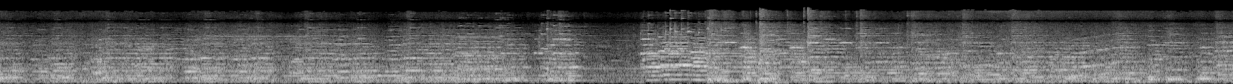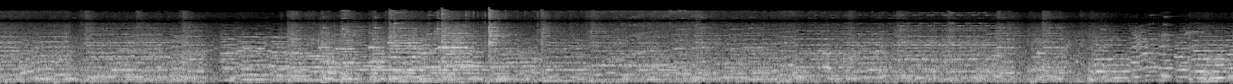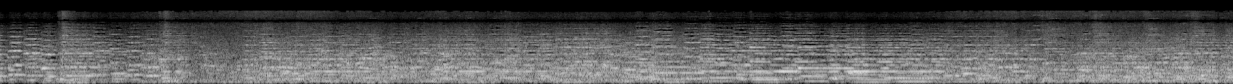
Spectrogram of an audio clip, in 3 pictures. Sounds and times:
Jazz: 0.0s - 36.9s.

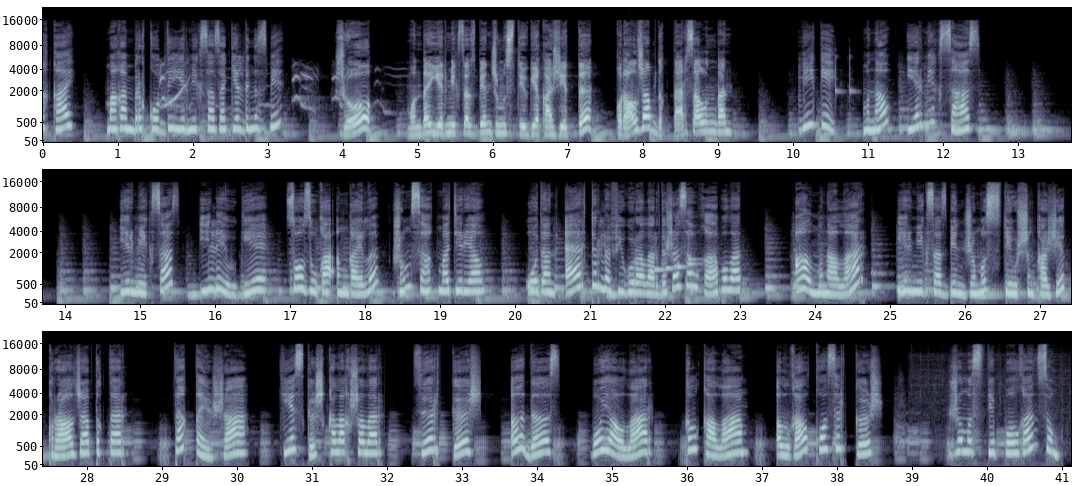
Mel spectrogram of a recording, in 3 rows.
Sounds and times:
Speech: 0.0s - 3.2s, 3.9s - 9.2s, 10.1s - 12.5s, 14.7s - 19.6s, 20.2s - 23.0s, 23.7s - 28.6s, 29.2s - 41.1s
Music for children: 0.0s - 38.2s, 38.8s - 41.1s.

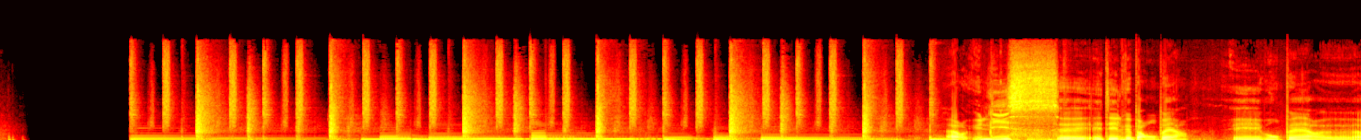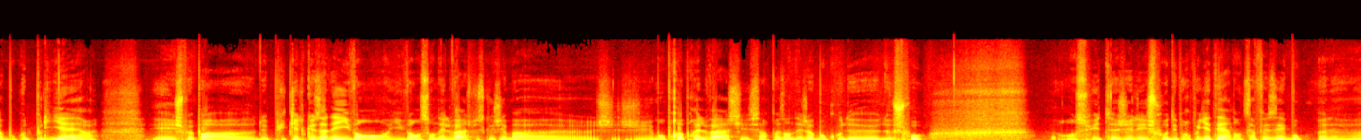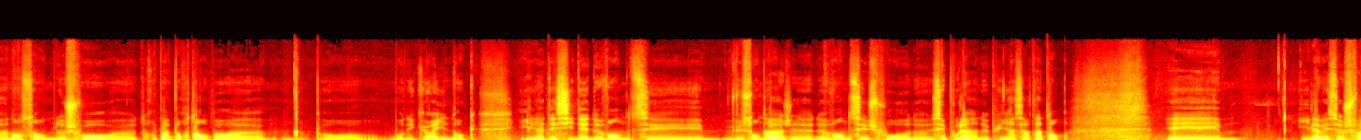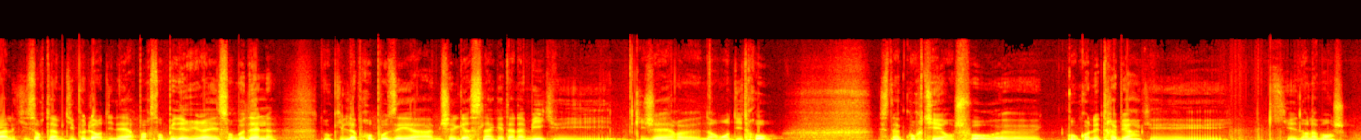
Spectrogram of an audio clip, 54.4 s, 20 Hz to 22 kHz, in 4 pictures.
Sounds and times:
Speech: 9.4s - 22.9s, 24.1s - 37.9s, 38.9s - 48.6s, 49.6s - 54.4s.

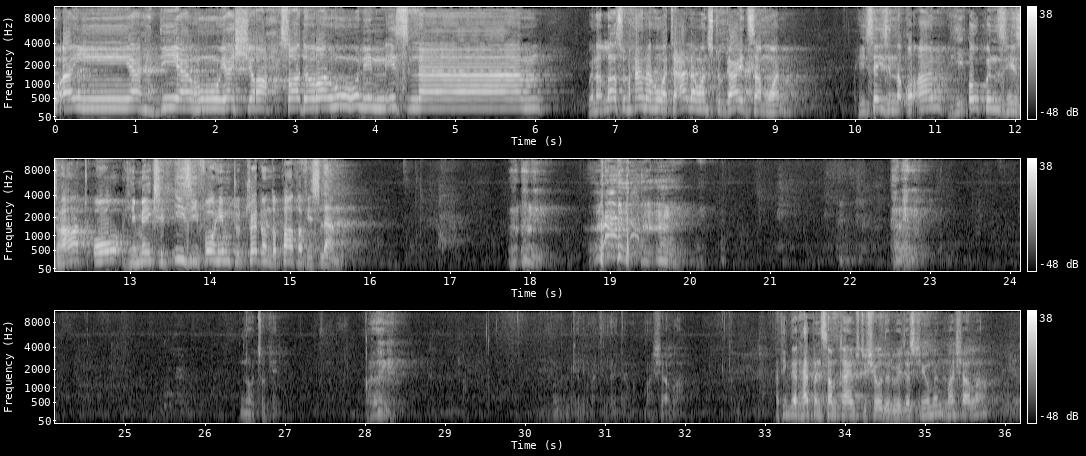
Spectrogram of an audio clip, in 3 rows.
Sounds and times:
Speech: 26.4s - 27.0s, 33.2s - 35.9s.

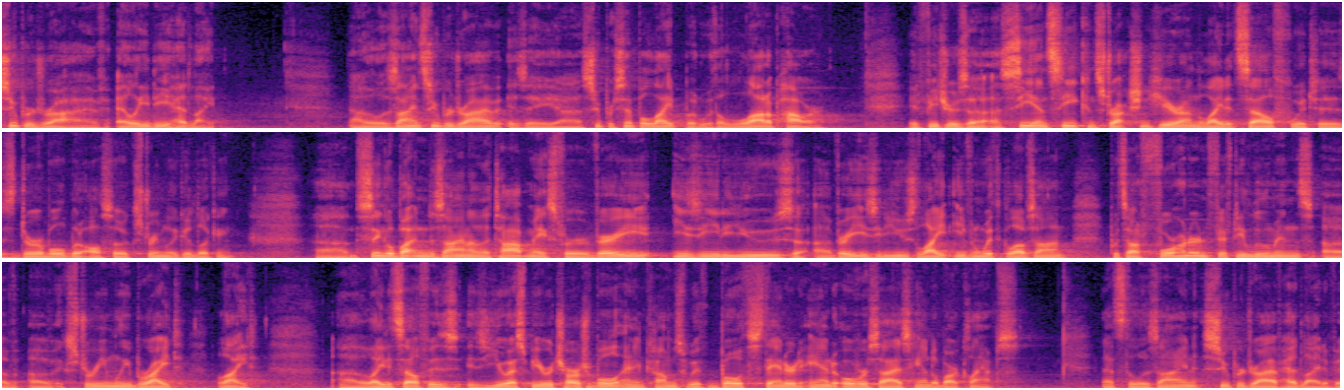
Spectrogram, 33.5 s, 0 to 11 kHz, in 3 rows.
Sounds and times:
Speech: 0.0s - 1.9s, 2.9s - 7.0s, 7.6s - 13.2s, 13.8s - 24.5s, 25.1s - 30.9s, 31.5s - 33.4s.

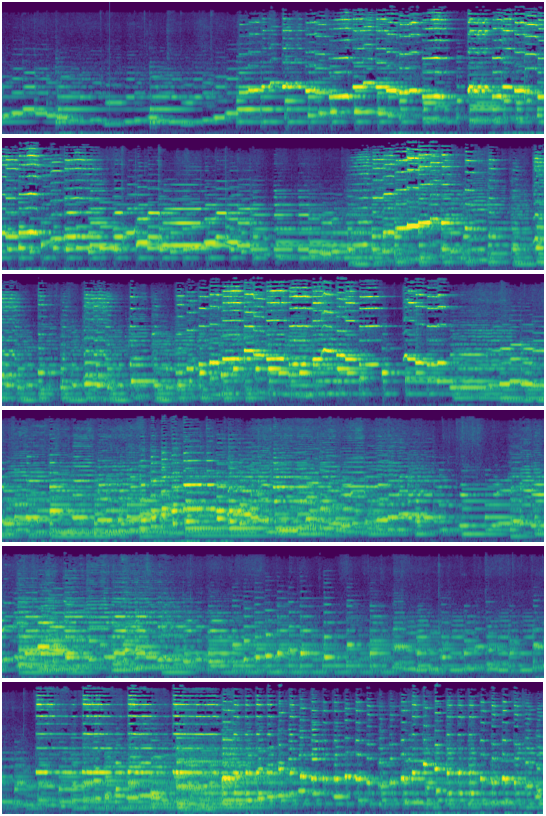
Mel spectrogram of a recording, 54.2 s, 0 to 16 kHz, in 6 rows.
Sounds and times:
Cello: 0.0s - 54.1s.

